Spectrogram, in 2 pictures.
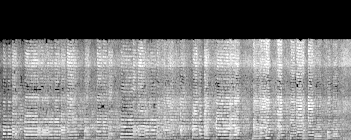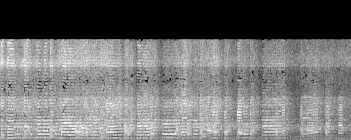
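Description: A bus's basuri telolet horn, a multi-tone musical horn, playing a melody of quickly changing notes. It sounds loud and without a break as the bus passes.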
